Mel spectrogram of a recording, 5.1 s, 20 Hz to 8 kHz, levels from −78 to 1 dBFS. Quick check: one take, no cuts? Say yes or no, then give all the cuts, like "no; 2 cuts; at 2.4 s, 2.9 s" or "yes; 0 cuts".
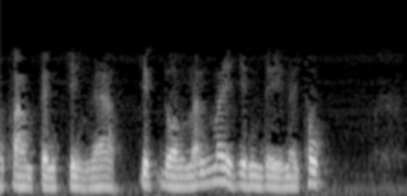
yes; 0 cuts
